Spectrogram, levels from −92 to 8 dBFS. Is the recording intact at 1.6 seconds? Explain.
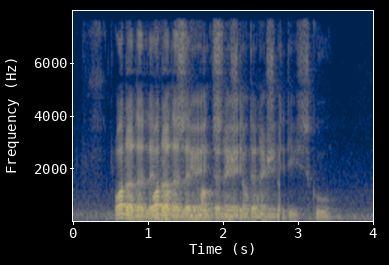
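No. From 0.91 to 2.75 s a doubled audio track runs: a full-band copy of the speech trails about half a second behind at roughly equal level, likely from a second, slower capture path. Spectrogram and waveform show shapes repeating, shifted right, with abrupt edges.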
